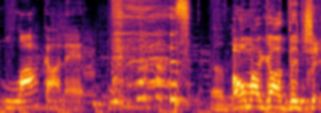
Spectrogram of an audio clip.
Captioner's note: both laugh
